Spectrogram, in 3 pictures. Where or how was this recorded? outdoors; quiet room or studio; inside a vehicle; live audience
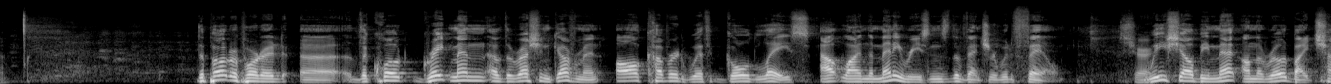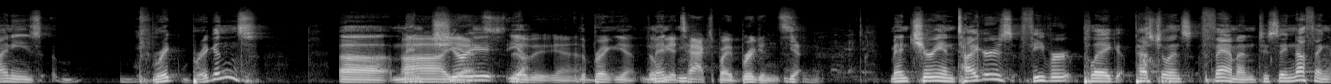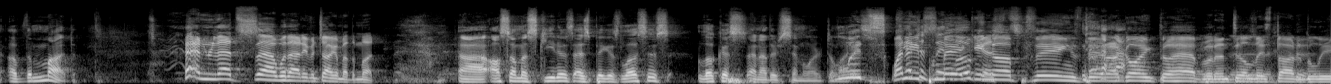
live audience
